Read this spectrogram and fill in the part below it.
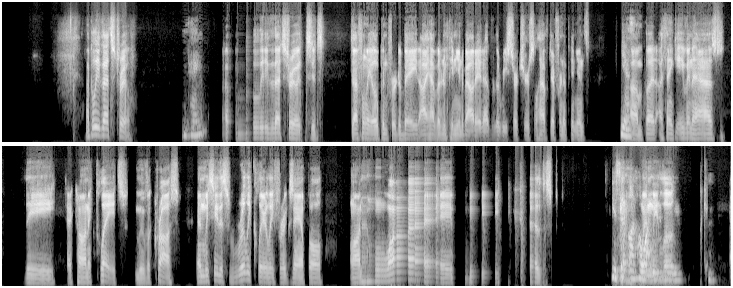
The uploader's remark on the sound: Unfortunately, some Skype audio quality issues.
